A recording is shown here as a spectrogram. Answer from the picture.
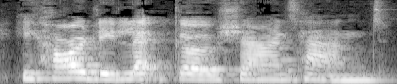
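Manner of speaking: ordinary delivery, nothing marked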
